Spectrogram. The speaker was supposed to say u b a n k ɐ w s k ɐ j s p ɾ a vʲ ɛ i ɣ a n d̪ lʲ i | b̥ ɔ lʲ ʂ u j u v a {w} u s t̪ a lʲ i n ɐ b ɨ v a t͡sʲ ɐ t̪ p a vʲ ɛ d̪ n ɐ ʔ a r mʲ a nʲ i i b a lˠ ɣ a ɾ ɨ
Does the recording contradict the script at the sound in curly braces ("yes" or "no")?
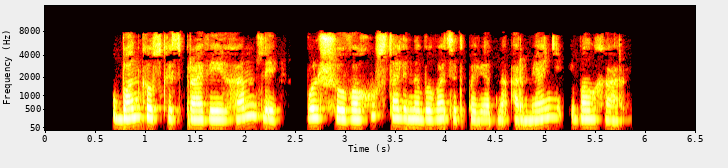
yes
